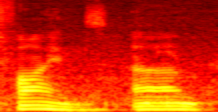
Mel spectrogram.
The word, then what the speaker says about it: Fiennes: version of that name, and my surname is Fiennes.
